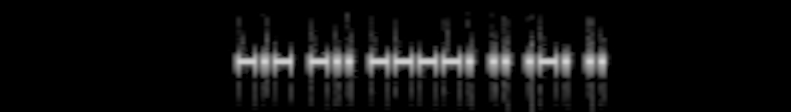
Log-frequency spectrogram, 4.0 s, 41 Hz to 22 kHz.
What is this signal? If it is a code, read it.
Morse code, heard as a keyed tone, about 40 wpm, 700 Hz. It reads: KD9IRI
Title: USA Call Signs - 6 Characters - 3x Character Spacing - 40wpm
